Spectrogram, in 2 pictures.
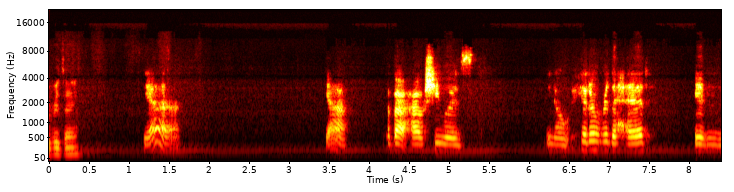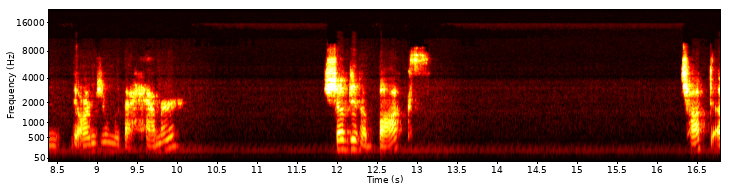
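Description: An adult woman speaks calmly into a microphone, in short phrases with pauses.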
